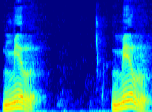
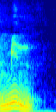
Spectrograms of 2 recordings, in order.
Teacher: di situ nun mati bertemu ra. Idgham bila gunnah. Masuk tanpa dengung. Asalnya mim baris bawah bertemu nun bunyi min.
